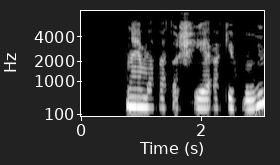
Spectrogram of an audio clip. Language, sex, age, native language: Icelandic, male, 7, Icelandic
